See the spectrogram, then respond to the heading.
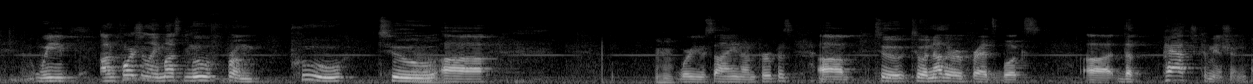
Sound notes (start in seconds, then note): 4.2 sighs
